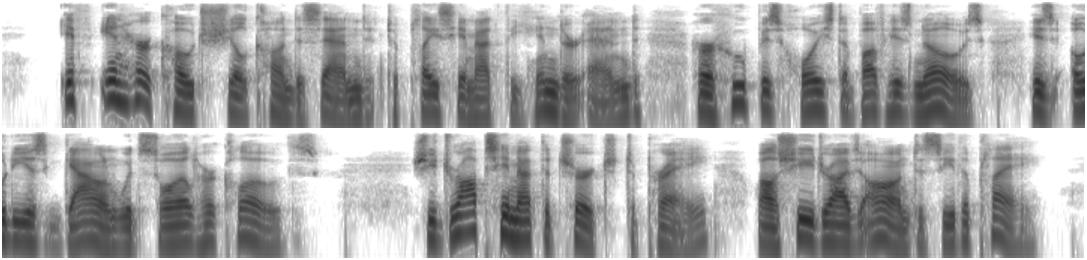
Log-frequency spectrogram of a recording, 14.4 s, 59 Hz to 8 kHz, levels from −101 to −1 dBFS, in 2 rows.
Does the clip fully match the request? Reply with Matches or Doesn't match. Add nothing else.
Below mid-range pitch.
Matches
